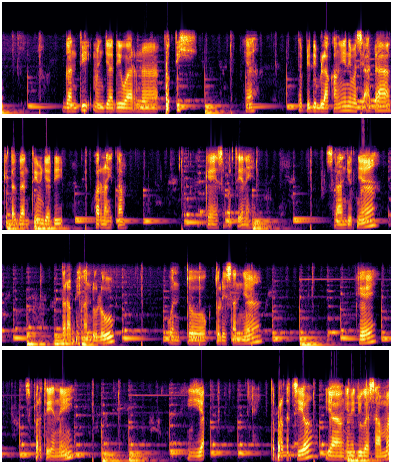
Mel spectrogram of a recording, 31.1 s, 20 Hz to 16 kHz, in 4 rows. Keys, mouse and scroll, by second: 0.6 click, 4.9 ctrl+scroll up 1, 6.0-8.2 drag, 13.8 shift+click, 14.8 shift+t, 16.1 ctrl+scroll down 1, 17.0 click, 18.2-24.1 drag, 24.3 ctrl+scroll down 1, 25.0 click, 27.5 ctrl+g, 27.9 ctrl+scroll up 1, 29.4 ctrl+click, 30.6-31.0 drag.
